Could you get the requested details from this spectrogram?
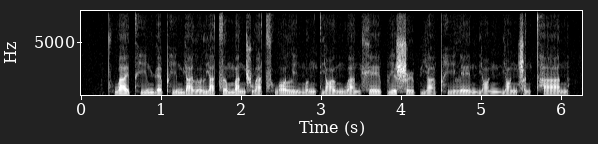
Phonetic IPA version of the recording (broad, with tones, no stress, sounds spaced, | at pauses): t̪ʰ w a˥˩ ɪ̯ t̪ʰ i˥ m ɥ ɛ˥˩ pʰ i˥ m j ä˨˩ l o˦ ʊ̯ l j ä˧˥ t͡s ɤ˥ m a˥˩ n ʂ w ä˧˥ t͡sʰ w ɔ˥ l i˨˩ m ɤ˥˩ ŋ t̪ j ɑ˧˥ ʊ̯ n̪ w a˨˩ n x e˥ ɪ̯ p i˥ ʂ ɻ̩˧˥ p j ä˨˩ pʰ i˥˧ l e˥˩ ɪ̯ n̪ j ɑ˨˩ ŋ n̪ j ɑ˥ ŋ ʂ a˨ n t̪ʰ a˥ n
